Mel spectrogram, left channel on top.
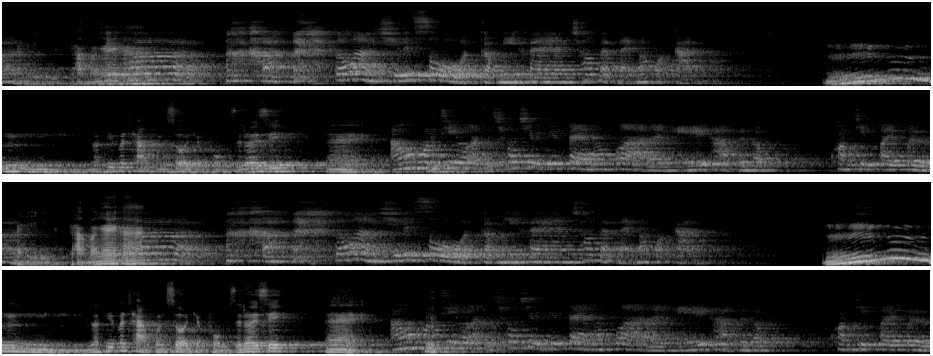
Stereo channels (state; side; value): normal; both; correlation 0.34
